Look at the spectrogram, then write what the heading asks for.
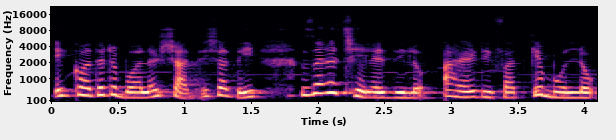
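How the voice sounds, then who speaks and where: A woman's voice: fairly high pitch, animated, normal speed, warm tone. A woman narrating a scripted romantic story as the storyteller.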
